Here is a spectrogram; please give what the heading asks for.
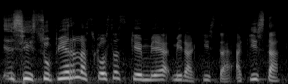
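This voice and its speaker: Man, quiz show host, very high pitch, teasing, bilingual, faint background noise. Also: a little fast. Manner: animated, teasing, switches between Spanish and English. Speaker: game show host and English teacher. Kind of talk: playful street quiz show.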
